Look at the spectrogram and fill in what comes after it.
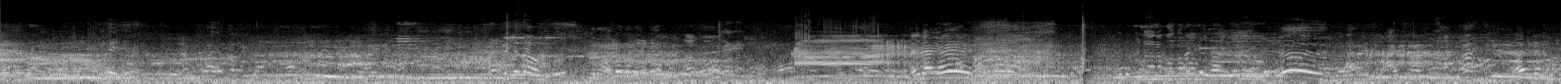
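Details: Young Sahiwal bull at a cattle market on 3 January 2024, late in the market day: low, drawn-out moos rise and fall among a busy crowd of talking traders and other market noise.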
